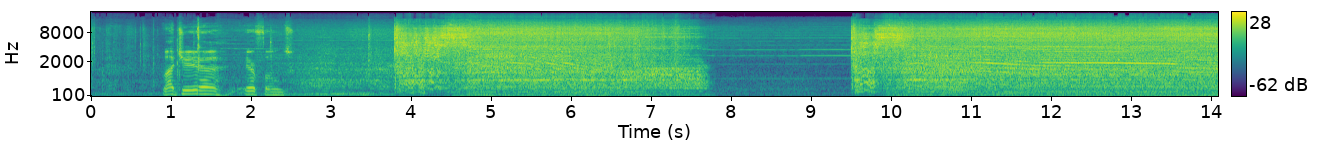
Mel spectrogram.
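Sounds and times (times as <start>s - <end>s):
car engine running loud: 2.2s - 7.8s, 9.5s - 14.0s.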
